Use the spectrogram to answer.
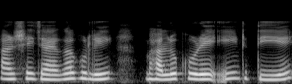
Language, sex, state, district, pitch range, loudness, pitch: Bengali, female, West Bengal, Jhargram, 235-260 Hz, -13 LUFS, 250 Hz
